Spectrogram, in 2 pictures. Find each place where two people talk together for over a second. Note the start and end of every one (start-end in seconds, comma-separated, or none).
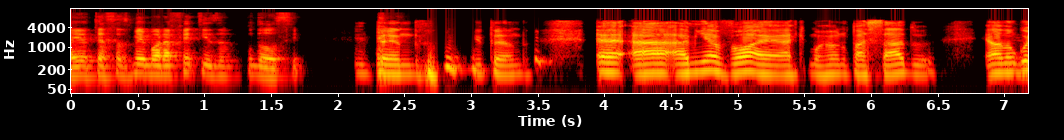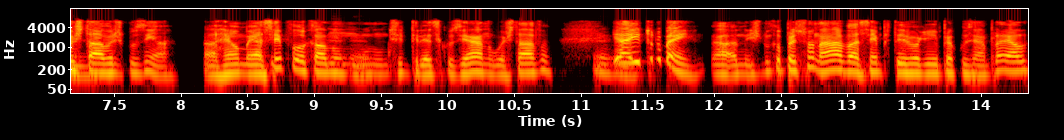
none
